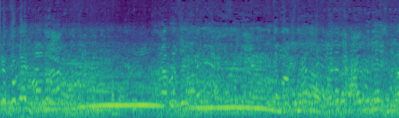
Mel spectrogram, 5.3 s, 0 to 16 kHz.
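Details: Friesian and cross-breed heifer calves at Raniganj cattle market, Dinajpur, 12 July 2024: two long, level moos, each lasting about a second, with steady tonal bands. Continuous crowd chatter and trader voices fill the background.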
